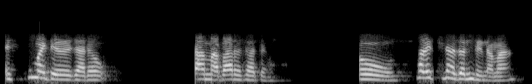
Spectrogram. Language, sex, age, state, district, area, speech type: Bodo, female, 45-60, Assam, Kokrajhar, urban, conversation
